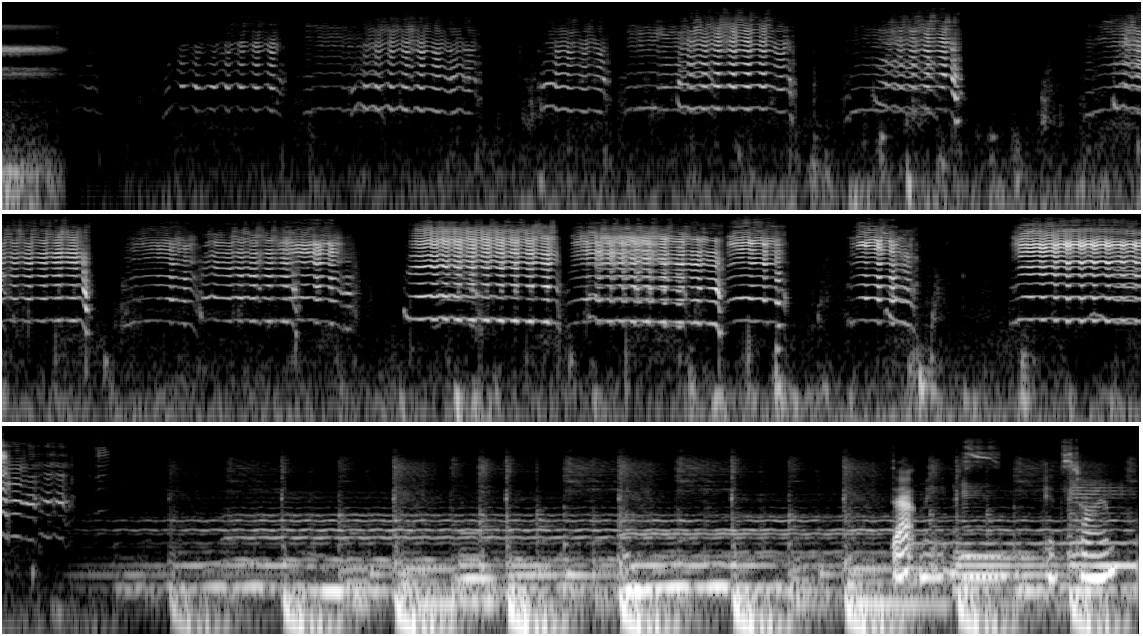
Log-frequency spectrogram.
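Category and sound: animal, baby goats bleating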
